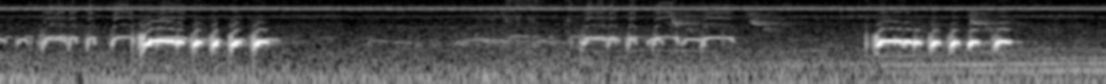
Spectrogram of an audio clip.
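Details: Lure song of a local zebra dove, three bursts of rapid rolling coos, the first and last loud with five or six pulses each, a softer middle phrase, over a constant high-pitched hum.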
